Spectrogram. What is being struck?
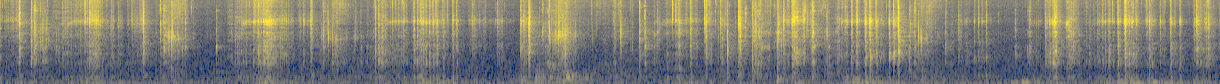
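Bar of soap shaved with a metal blade.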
